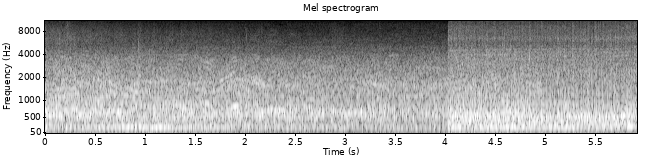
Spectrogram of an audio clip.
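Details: Twin-turbo El Camino at high load: loud, hard-revving engine with an uneven, stumbling exhaust note under the roar, consistent with a misfire.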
